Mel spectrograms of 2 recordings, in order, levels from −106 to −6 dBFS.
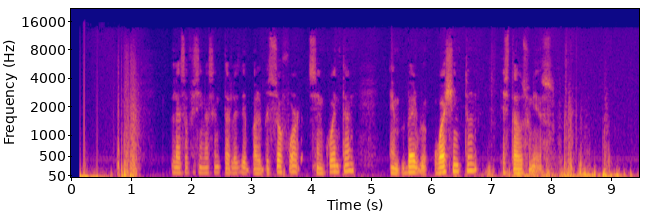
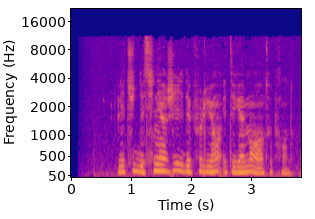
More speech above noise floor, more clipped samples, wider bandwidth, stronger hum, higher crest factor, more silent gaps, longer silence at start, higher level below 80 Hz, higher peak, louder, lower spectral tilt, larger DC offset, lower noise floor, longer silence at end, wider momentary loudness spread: first, 38 dB vs 26 dB; neither; first, 13.5 kHz vs 11.5 kHz; neither; first, 24 dB vs 16 dB; neither; second, 0.15 s vs 0.4 s; first, -38 dBFS vs -60 dBFS; first, -6 dBFS vs -22 dBFS; first, -29 LUFS vs -36 LUFS; first, -7 dB/octave vs -5.5 dB/octave; neither; first, -66 dBFS vs -61 dBFS; about the same, 0.1 s vs 0 s; about the same, 14 LU vs 12 LU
